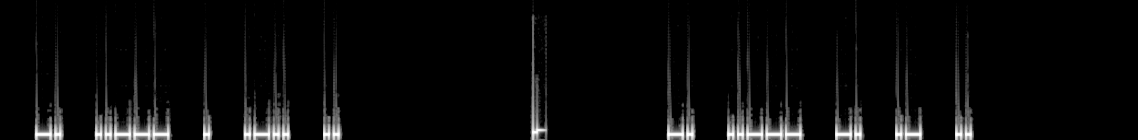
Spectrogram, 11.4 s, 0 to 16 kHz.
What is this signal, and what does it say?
Morse code, heard as a keyed tone, about 25 wpm, spaced as for 16 wpm, 690 Hz. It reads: N2ELI N2NAI
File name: Lesson 15g - Number 5 - Call Signs 25wpm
